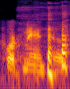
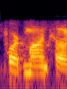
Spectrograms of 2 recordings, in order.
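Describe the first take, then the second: First: The word is said with an English pronunciation. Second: The word is said with a French pronunciation. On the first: The speaker calls it wrong. "not portmanteau" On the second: The speaker calls it right. "it's actually portmanteau"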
